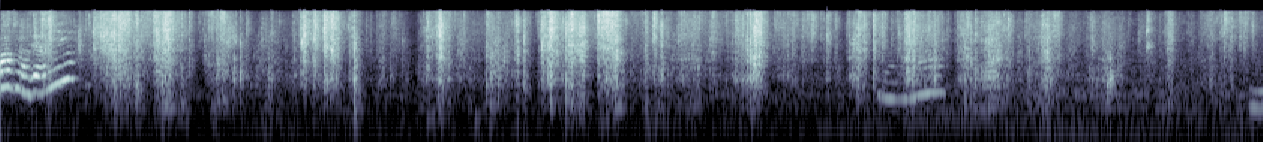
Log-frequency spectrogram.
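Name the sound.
opening a Banggood parcel's packaging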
